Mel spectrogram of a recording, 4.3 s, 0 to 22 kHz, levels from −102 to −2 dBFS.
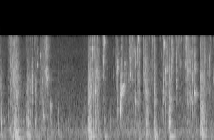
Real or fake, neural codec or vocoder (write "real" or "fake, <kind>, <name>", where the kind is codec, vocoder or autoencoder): real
